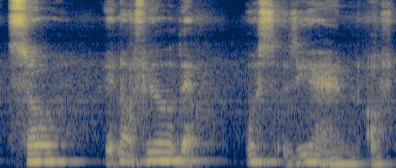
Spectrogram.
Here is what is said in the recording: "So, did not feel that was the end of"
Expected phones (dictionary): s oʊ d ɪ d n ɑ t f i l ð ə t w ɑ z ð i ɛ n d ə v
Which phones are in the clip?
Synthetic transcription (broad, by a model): s oʊ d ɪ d n ɑ t f i l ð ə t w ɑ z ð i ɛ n ə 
